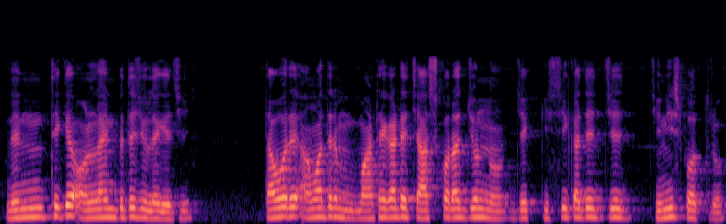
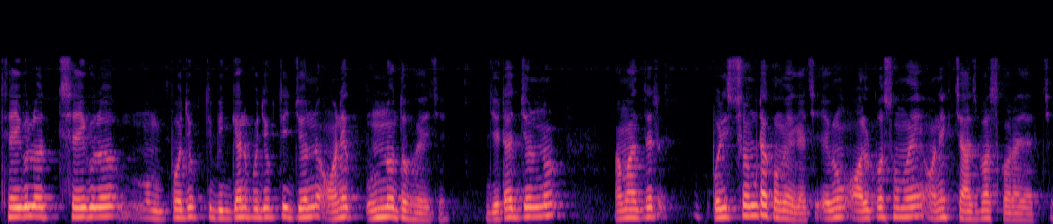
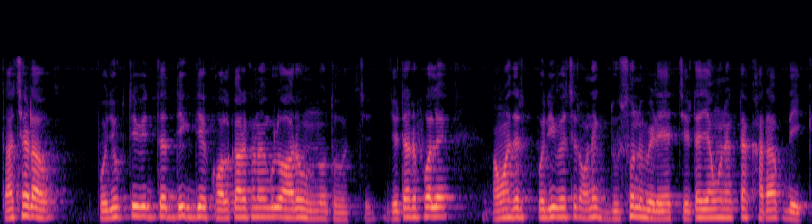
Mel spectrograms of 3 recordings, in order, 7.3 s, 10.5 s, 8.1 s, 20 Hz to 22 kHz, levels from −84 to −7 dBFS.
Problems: none marked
